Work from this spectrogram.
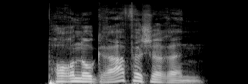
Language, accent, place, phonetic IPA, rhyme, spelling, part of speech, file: German, Germany, Berlin, [ˌpɔʁnoˈɡʁaːfɪʃəʁən], -aːfɪʃəʁən, pornographischeren, adjective, De-pornographischeren.ogg
- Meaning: inflection of pornographisch: 1. strong genitive masculine/neuter singular comparative degree 2. weak/mixed genitive/dative all-gender singular comparative degree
